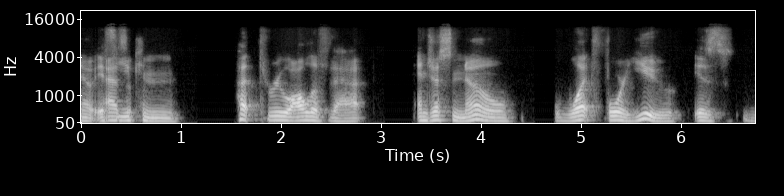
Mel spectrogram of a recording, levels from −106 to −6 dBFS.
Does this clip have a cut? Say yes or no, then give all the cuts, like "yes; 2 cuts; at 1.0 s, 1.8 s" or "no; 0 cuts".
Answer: no; 0 cuts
